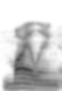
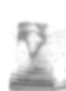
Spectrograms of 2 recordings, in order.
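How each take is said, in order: First: The first vowel is not an ee sound. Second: The first vowel is an ee sound. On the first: The speaker calls it wrong. "I don't even know how to pronounce this" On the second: The speaker calls it right. "I feel like it's mealing or something. That sounds better"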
